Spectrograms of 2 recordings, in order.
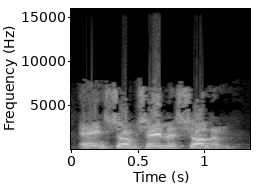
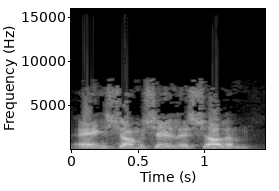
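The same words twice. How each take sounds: First: Raised louder, higher singsong; mock proclamation. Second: Slow, louder, higher singsong; slower mock proclamation. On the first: Retelling shower reply to Shalom, hammed-up declaiming. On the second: Repeating the joke line to students, slow mock chant. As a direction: drag it out as a joke ruling.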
